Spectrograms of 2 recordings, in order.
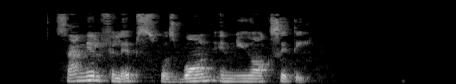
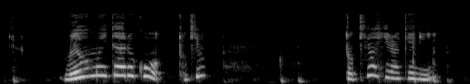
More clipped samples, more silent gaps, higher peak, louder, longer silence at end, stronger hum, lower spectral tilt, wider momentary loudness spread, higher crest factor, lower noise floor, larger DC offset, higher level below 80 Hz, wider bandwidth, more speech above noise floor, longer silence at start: neither; neither; about the same, -4 dBFS vs -6 dBFS; first, -21 LUFS vs -24 LUFS; first, 1.5 s vs 0.35 s; neither; about the same, -4.5 dB/octave vs -5 dB/octave; about the same, 14 LU vs 13 LU; about the same, 20 dB vs 20 dB; first, -75 dBFS vs -61 dBFS; neither; first, -66 dBFS vs -74 dBFS; about the same, 11.5 kHz vs 11.5 kHz; first, 55 dB vs 39 dB; first, 0.55 s vs 0.15 s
